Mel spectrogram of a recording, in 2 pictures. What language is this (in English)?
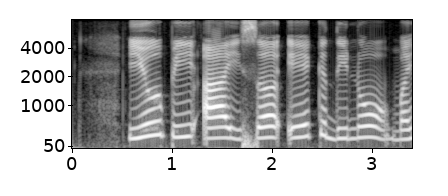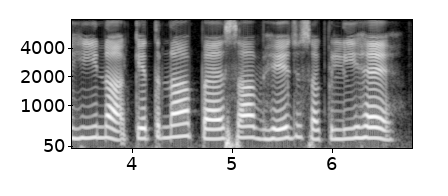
Magahi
